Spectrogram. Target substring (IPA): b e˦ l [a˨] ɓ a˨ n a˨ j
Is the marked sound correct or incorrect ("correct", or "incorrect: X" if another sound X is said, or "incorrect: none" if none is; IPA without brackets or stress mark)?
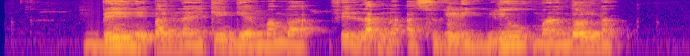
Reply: incorrect: e˨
